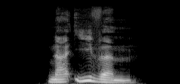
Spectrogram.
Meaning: strong dative masculine/neuter singular of naiv
- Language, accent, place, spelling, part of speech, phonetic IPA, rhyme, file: German, Germany, Berlin, naivem, adjective, [naˈiːvm̩], -iːvm̩, De-naivem.ogg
